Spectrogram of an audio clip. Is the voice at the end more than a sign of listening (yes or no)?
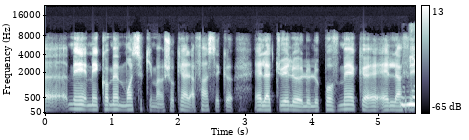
no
